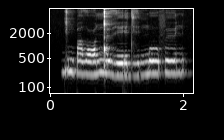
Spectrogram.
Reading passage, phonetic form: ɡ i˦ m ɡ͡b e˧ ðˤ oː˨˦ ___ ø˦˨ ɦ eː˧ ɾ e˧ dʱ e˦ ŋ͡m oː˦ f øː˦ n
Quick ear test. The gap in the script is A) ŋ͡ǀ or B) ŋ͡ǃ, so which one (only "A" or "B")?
B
